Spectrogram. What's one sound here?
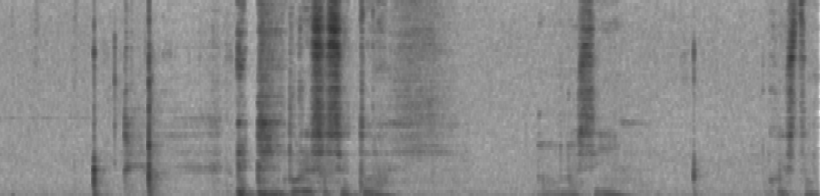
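Small metal lock parts click and tap against a wooden board.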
